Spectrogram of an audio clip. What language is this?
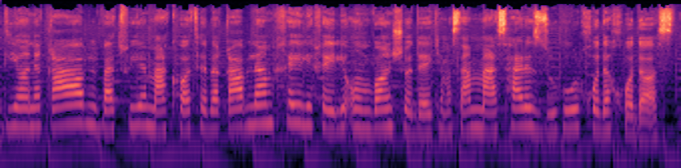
Persian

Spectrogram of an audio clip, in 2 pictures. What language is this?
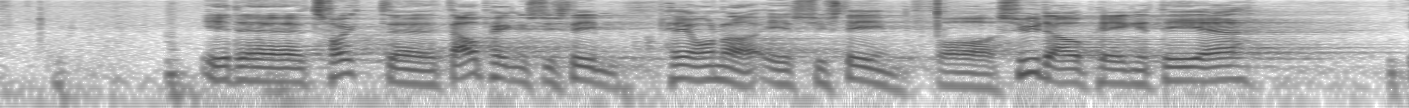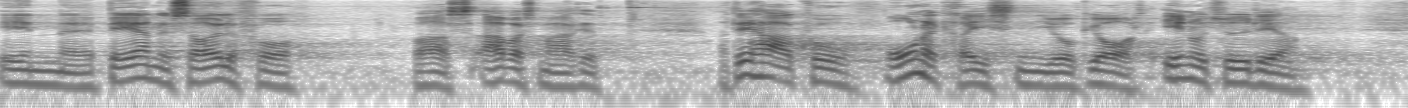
Danish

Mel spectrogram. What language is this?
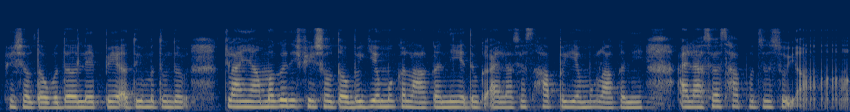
Manipuri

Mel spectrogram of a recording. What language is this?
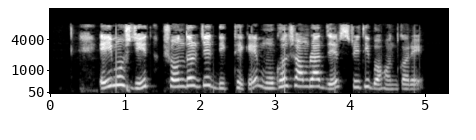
Bangla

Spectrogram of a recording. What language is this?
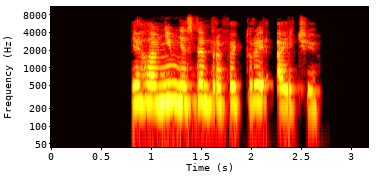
Czech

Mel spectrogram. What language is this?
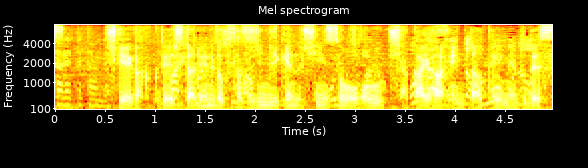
Japanese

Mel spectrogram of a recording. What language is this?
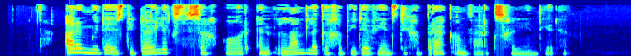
Afrikaans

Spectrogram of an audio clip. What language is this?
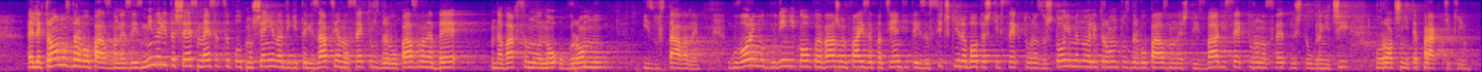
Bulgarian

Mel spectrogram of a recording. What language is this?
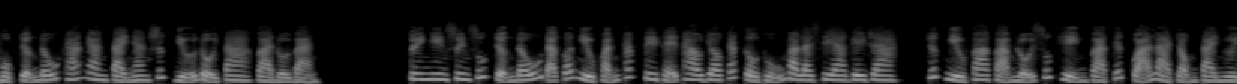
Vietnamese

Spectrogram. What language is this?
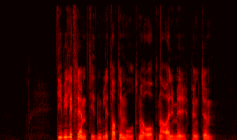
Norwegian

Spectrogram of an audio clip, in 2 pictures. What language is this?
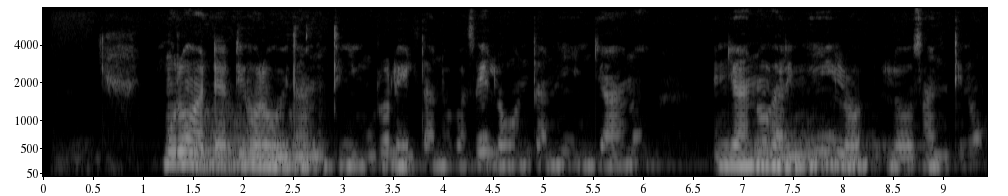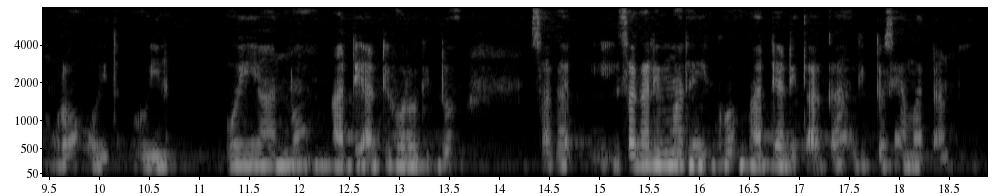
Sidamo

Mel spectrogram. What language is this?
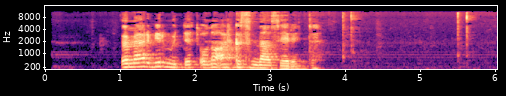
Turkish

